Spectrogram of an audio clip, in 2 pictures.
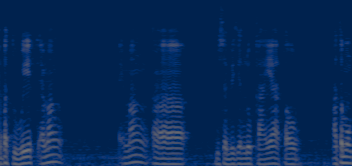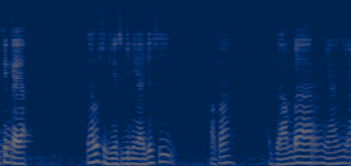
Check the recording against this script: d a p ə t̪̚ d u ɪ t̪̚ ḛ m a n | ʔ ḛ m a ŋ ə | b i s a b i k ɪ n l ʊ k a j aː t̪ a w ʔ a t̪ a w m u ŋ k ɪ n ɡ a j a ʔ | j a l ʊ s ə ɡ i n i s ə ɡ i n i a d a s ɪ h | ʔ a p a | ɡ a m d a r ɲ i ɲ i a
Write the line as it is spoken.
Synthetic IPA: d a p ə t̪̚ d u ɪ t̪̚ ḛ m a ŋ | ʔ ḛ m a ŋ ə | b i s a b i k ɪ n l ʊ k a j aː t̪ a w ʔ a t̪ a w m u ŋ k ɪ n k a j a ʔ | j a l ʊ s ə ɡ i n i s ə ɡ i n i a d͡ʒ a s ɪ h | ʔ a p a | ɡ a m b a r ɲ a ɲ i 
